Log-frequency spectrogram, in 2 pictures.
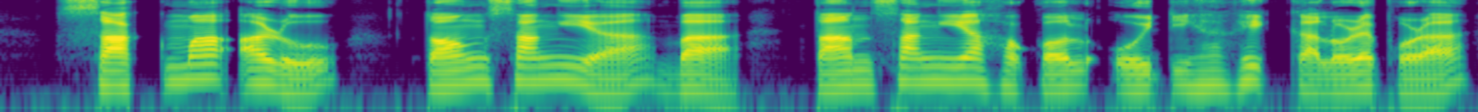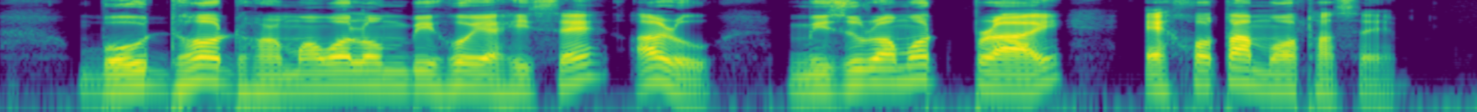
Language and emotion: Assamese, neutral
